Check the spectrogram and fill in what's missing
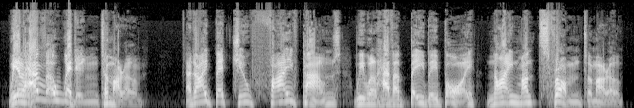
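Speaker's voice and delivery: loud hollering shout. Narrator reads Mr. Weston calling to his neighbour Mr. Allworthy, Mr. Weston shouting. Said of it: "[name] joined them. / and with his hunting voice cried out".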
